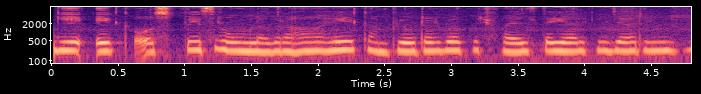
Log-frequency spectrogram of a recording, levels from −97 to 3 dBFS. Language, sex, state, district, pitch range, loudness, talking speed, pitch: Hindi, female, Himachal Pradesh, Shimla, 215-230 Hz, -15 LUFS, 200 wpm, 225 Hz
